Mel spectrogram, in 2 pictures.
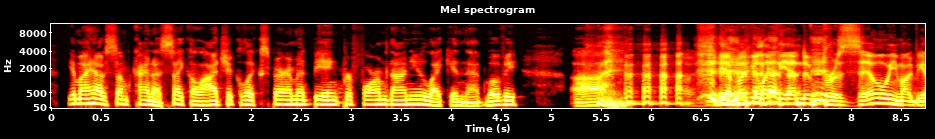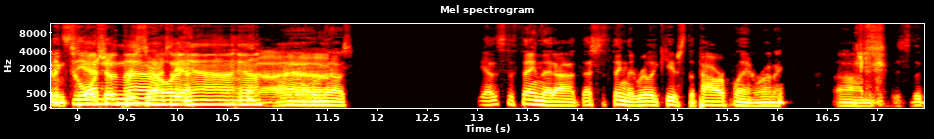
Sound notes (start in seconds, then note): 5.3 laughter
